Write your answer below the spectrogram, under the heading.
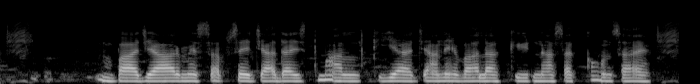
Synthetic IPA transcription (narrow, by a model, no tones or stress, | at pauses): baːzaːɾmẽsɐ̰bsed͡ʒjaːd̪aɪst̪eːmaːlkijad͡ʒaːneʋaːlakiːʈnaːsəkːɔːnsaɦɛː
